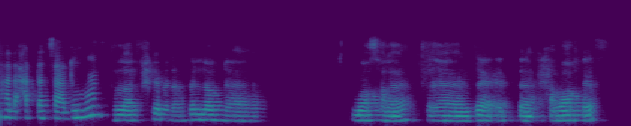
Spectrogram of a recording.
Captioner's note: speaking arabic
